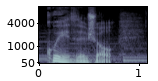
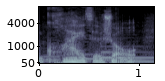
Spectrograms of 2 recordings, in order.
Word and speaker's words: 刽子手: 刘德华的这首歌曲也算是在华语歌坛当中非常特别的一个案例，就是由于一个字，歌手本人甚至道过歉，告诉大家我当年确实有唱错了，这个字应该念刽子手。之后的所有的现场演唱，刘天王都改成了正确的读音。可是当时这首歌太红，所以事到如今，也有好多朋友都以为就念筷子手。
